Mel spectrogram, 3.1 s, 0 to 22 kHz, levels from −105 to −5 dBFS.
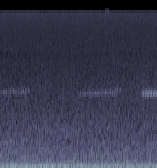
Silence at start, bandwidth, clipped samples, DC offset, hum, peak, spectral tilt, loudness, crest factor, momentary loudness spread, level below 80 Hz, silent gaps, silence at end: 0 s; 16.5 kHz; under 0.1%; under 0.1%; none; -36 dBFS; -5.5 dB/octave; -51 LUFS; 12 dB; 2 LU; -50 dBFS; none; 0 s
